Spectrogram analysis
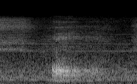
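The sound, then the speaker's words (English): A child's voice imitates a sleeping lion with one short, throaty snoring snort that rises out of a steady background hiss and fades quickly. No one speaks. “So you can hear him sleeping.”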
